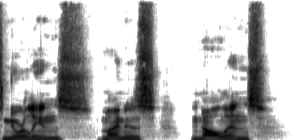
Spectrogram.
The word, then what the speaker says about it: New Orleans: new orleans mine is nollins i think that is how locals pronounce it um but i say new orleans helicoprion is an extinct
